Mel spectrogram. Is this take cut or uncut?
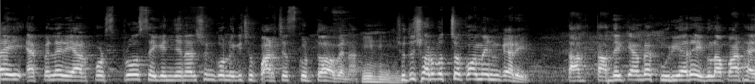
uncut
